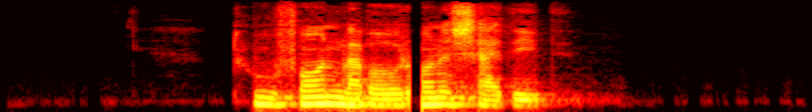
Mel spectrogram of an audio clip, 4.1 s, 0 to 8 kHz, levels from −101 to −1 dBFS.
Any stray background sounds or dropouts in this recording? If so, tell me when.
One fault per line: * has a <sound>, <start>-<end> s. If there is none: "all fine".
* has a dropout, 2.0-2.1 s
